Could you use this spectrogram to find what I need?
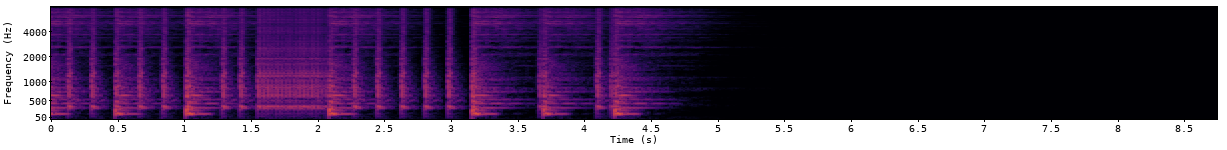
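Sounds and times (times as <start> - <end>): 
rhythm: 0.0 - 5.0.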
